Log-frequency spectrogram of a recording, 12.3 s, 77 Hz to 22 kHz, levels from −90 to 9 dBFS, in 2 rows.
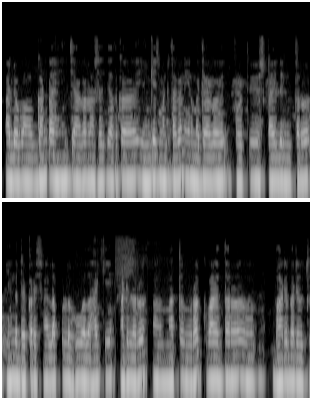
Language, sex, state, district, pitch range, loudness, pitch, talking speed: Kannada, male, Karnataka, Shimoga, 125-130 Hz, -26 LUFS, 130 Hz, 140 wpm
